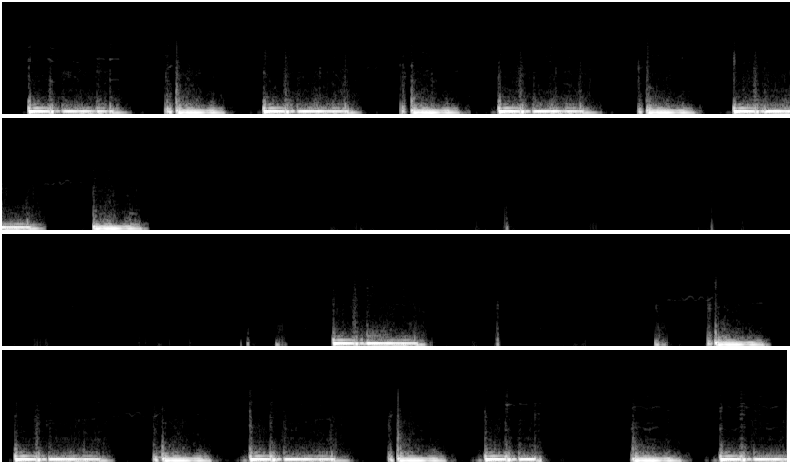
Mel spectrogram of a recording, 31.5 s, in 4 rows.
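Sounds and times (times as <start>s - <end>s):
bass: 0.2s - 9.4s, 19.1s - 20.1s, 22.3s - 29.1s, 29.9s - 31.4s.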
